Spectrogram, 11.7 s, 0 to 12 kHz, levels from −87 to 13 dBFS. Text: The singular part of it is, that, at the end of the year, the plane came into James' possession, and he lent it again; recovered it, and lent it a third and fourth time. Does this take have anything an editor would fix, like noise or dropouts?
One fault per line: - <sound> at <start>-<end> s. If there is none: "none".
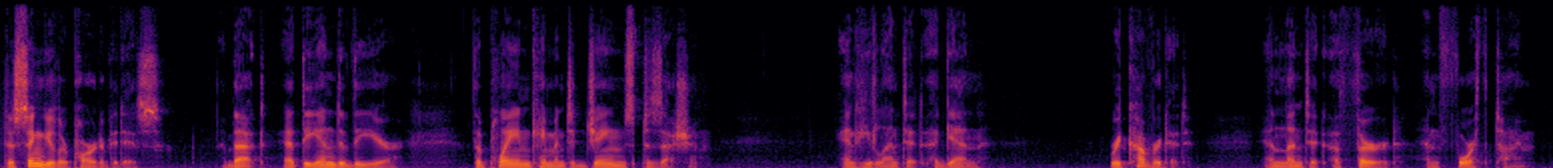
none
